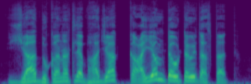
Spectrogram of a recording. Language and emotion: Marathi, happy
